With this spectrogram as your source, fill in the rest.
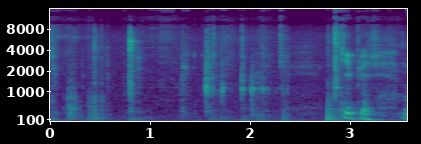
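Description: Metal parts click and clatter as they are handled up close.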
